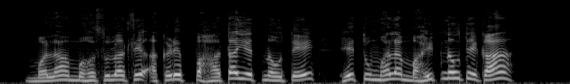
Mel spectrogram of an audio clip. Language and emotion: Marathi, surprised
